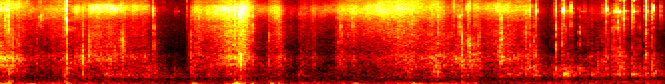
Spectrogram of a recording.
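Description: A dark leather jacket lies flat with its center zipper showing while long nails tap and scratch the leather on both sides of the zipper. Quick, dry taps mix with rough, crackly scratching that sits around the mid range with bright, hissy edges and dies away almost at once. Short pauses break up the sound.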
